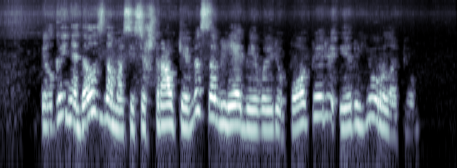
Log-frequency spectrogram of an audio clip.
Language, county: Lithuanian, Klaipėda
